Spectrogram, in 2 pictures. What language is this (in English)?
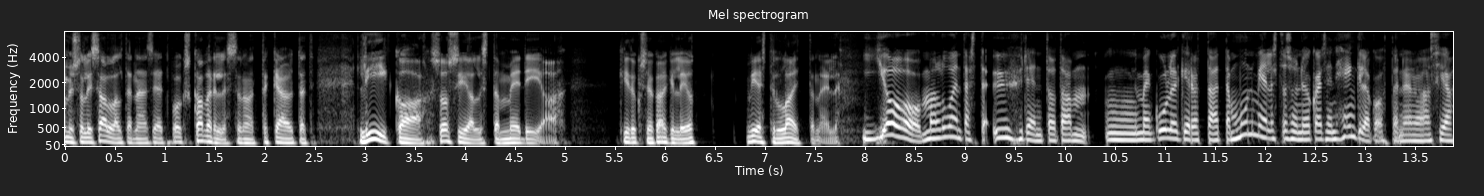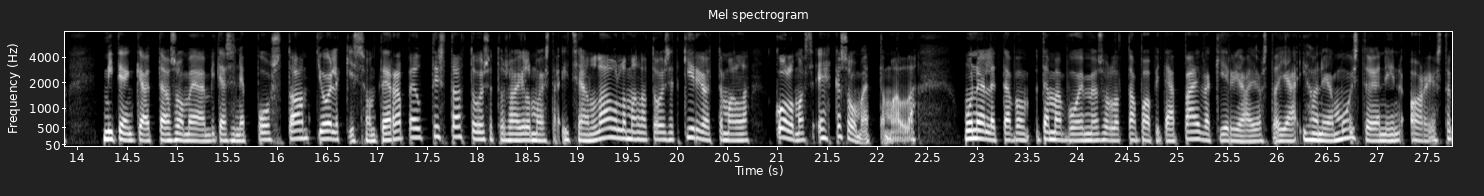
Finnish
